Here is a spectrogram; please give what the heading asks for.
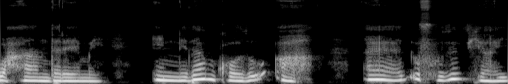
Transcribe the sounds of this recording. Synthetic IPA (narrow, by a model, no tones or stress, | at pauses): wɑħɑːnd̪ɐɾɛːmɛj | ʔɪnːɪðaːmkʰɔːðʊʔɐh | ʔaːd̪ʊfʊðʊd̪jɐɦɛj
